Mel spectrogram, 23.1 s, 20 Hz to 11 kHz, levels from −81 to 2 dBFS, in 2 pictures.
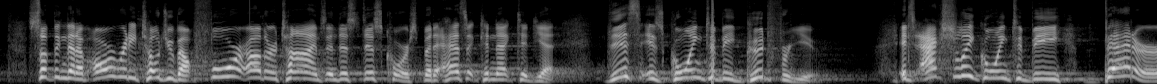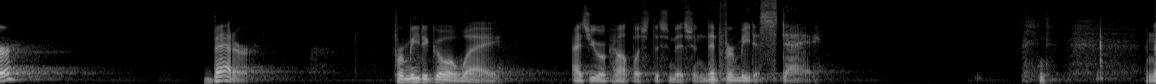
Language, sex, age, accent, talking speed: English, male, 40-59, American, 125 wpm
